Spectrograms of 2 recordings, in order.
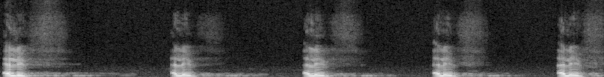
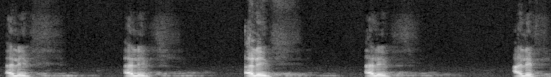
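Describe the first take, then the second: No difference in how they are said.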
